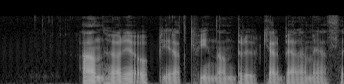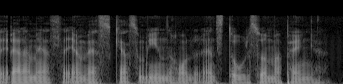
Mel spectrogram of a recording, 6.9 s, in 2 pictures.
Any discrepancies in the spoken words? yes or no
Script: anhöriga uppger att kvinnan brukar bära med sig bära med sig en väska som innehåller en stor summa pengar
no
